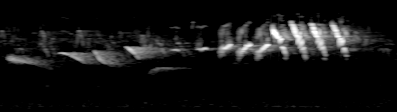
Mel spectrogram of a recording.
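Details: Double-collared seedeater song opening with a run of drawn-out, downslurred whistles that flow into a fast, buzzy series of about eight sharp high notes, each repeated roughly every fifth of a second, over a constant low hum.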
